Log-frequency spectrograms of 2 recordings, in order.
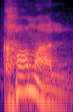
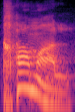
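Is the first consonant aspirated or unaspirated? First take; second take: aspirated; aspirated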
